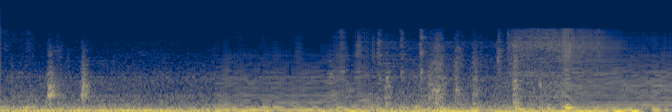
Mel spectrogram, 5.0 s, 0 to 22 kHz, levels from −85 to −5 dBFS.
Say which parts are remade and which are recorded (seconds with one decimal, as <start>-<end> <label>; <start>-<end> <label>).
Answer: 0.0-1.6 recorded; 1.6-2.8 remade; 2.8-4.2 recorded; 4.2-5.0 remade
